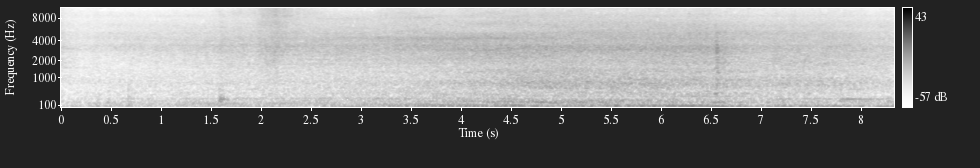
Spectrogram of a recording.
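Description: Rumble of a passing vehicle, building to a peak about five to six seconds in and then easing off.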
